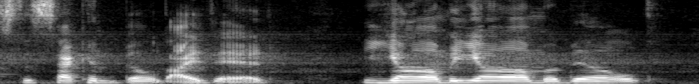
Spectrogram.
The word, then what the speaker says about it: llama: My grandmother always said that the Spanish produce, or the Navajo pronounce llama as llama, and that's the correct way to pronounce it. So that's why I always say yama yama, or sometimes say it.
